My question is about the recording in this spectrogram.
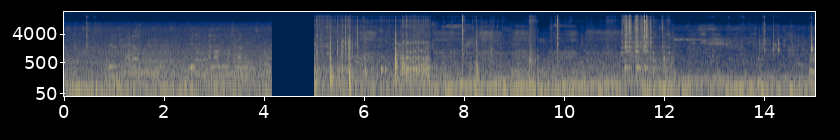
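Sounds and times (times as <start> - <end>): metal hooks and cookware clicking: 11.1 - 12.2.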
